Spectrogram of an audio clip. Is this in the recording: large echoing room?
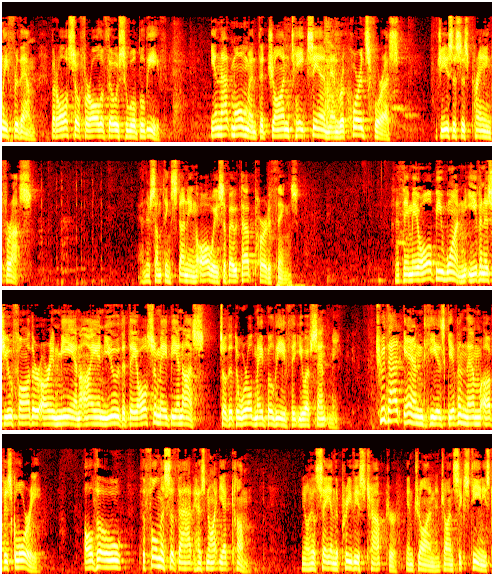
yes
